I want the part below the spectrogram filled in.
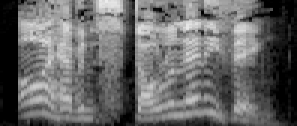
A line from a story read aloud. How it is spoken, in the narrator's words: he shouted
